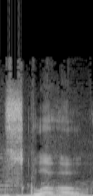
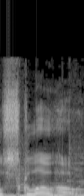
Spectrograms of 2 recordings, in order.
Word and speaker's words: ScLoHo: You can find me online at scotthoward.me, on Twitter at ScLoHo, on Facebook, LinkedIn, Instagram, and a few other places online. Just Google ScLoHo, that's spelled S-C-L-O-H-O, and you'll probably find more of me.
